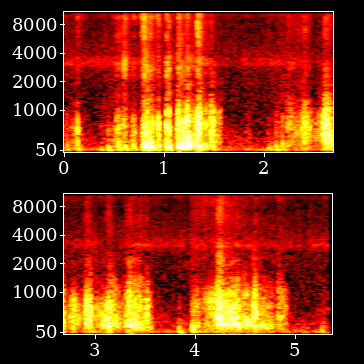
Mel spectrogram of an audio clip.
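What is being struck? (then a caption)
Cellulose sponge cloth. Fingernails scratch a thin, flat, yellow textured cellulose sponge cloth, making quiet, dry, rapid scratching and rustling. The sound comes in three clusters with short pauses between them, and the energy sits mostly in the low and middle range with little bright content.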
